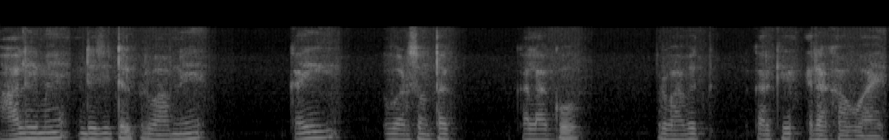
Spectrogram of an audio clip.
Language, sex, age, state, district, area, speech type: Hindi, male, 45-60, Rajasthan, Jodhpur, urban, spontaneous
